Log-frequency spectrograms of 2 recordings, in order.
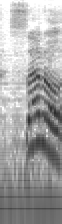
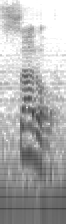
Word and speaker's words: subtle: it's not gonna happen subtle it's spelled see I was gonna say see you b t l e subtle trick one tricky and I learned it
